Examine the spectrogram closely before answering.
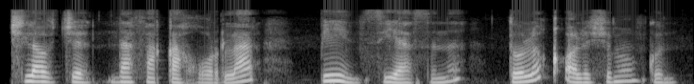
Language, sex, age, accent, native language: Uzbek, female, 25-34, Toshkent shahri, Uzbek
